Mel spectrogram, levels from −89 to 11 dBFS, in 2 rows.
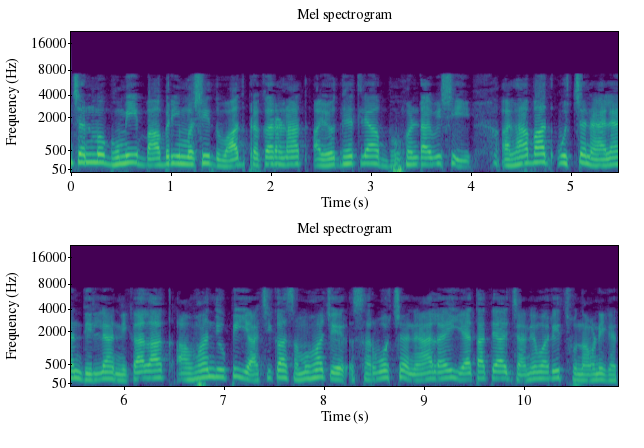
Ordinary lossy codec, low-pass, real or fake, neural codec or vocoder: MP3, 48 kbps; 7.2 kHz; fake; vocoder, 22.05 kHz, 80 mel bands, WaveNeXt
